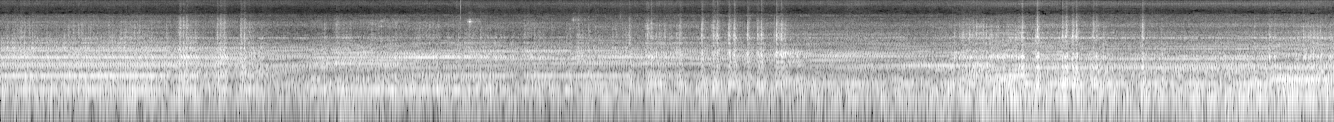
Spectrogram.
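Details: Outdoor unit of a new Trane XR air conditioner runs with a harsh buzz and rattling that flares in short bursts. The cause is a loose solenoid next to the control board vibrating inside the unit; the fix is to zip-tie the solenoid.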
